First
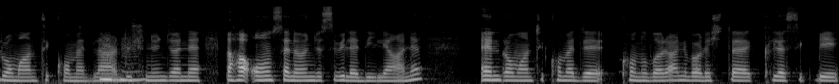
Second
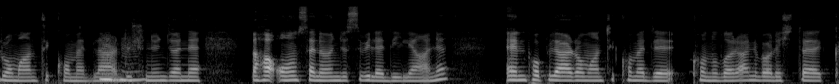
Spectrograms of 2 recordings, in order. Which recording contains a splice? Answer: first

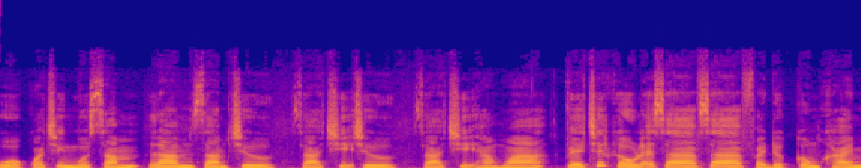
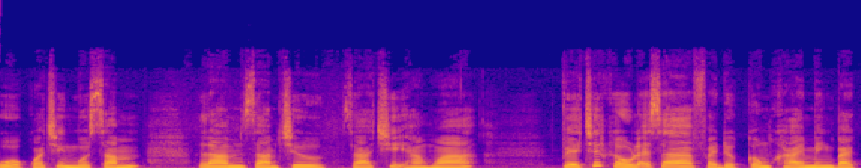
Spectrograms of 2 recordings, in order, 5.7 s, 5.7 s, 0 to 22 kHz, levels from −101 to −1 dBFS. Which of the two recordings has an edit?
first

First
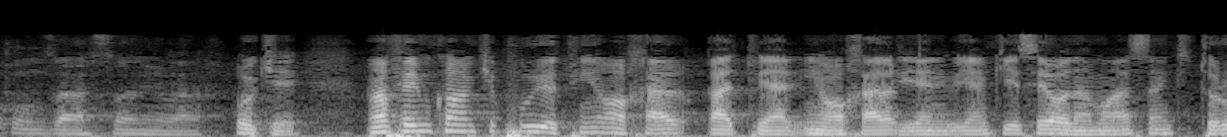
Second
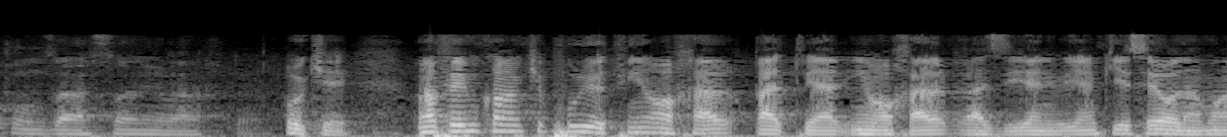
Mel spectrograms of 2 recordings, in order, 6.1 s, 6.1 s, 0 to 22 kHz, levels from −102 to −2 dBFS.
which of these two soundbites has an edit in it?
first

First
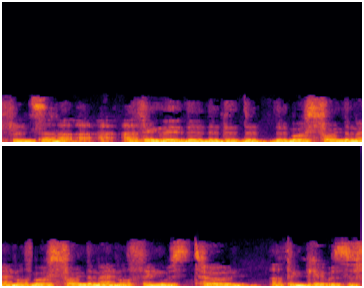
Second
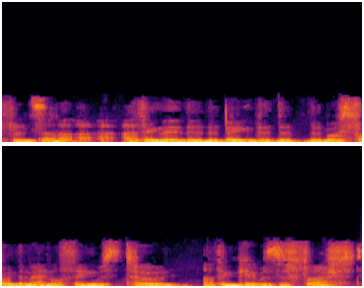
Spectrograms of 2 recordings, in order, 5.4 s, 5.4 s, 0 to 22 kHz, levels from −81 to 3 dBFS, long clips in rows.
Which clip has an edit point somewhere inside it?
first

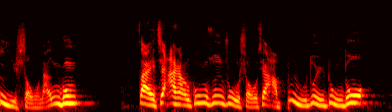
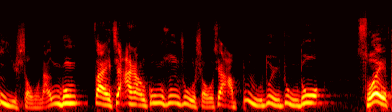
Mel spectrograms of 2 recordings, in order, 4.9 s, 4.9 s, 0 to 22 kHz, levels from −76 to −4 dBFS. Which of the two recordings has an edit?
second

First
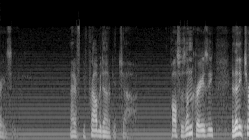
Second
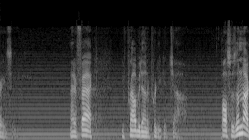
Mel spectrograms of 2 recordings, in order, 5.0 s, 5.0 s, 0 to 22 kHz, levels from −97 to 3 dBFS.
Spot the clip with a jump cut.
first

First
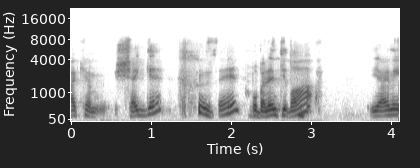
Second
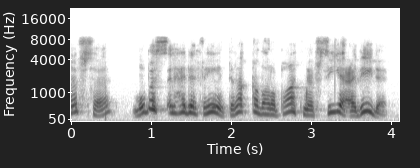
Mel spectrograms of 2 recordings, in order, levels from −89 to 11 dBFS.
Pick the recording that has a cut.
first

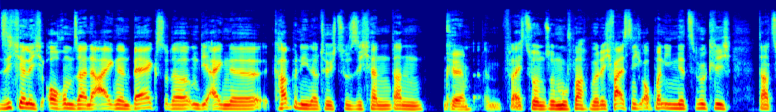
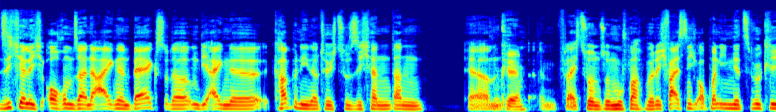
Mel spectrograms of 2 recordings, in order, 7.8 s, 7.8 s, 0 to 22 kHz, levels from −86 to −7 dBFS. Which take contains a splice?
first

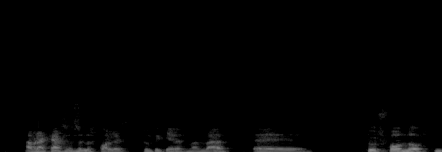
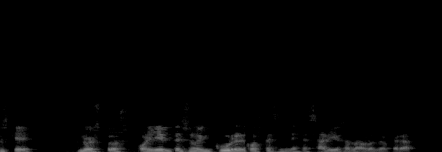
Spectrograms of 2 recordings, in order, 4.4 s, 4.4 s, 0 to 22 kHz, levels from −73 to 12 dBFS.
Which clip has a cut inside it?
second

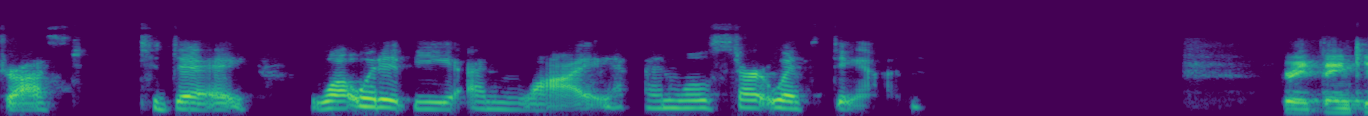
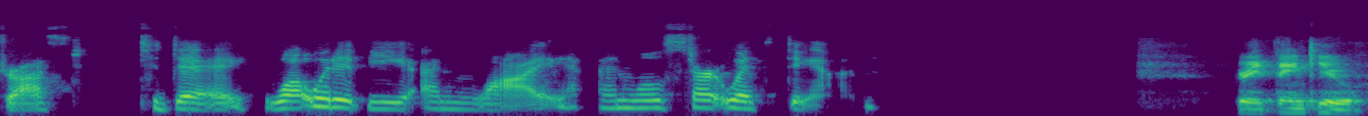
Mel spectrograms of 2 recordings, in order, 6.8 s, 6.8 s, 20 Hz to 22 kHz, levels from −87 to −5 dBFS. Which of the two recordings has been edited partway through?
second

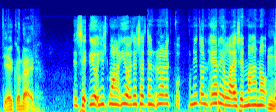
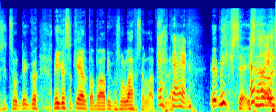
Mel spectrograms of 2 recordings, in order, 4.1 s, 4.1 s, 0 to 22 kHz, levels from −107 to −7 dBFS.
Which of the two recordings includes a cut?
second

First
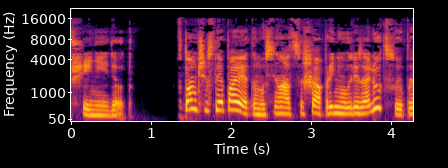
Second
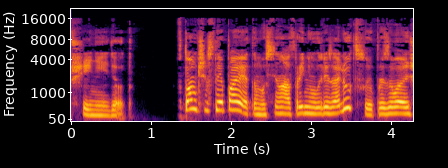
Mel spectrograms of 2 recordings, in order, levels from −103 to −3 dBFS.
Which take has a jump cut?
second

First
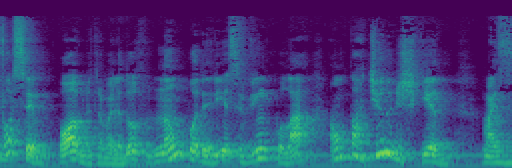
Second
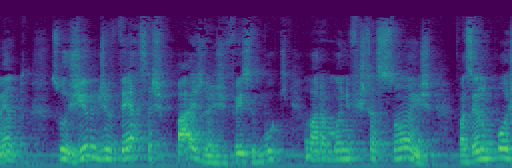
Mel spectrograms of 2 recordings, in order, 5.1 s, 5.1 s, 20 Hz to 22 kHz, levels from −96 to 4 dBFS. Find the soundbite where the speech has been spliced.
second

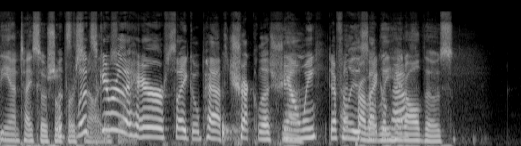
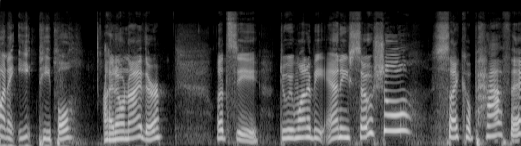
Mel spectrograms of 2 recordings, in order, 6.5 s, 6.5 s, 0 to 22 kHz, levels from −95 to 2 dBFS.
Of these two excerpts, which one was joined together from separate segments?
first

